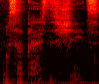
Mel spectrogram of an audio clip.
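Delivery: whispered show greeting; barely voiced hello to listeners; hushed intro. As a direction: introduce yourself in a very soft whisper. Handed the mic, introduces himself hushed.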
